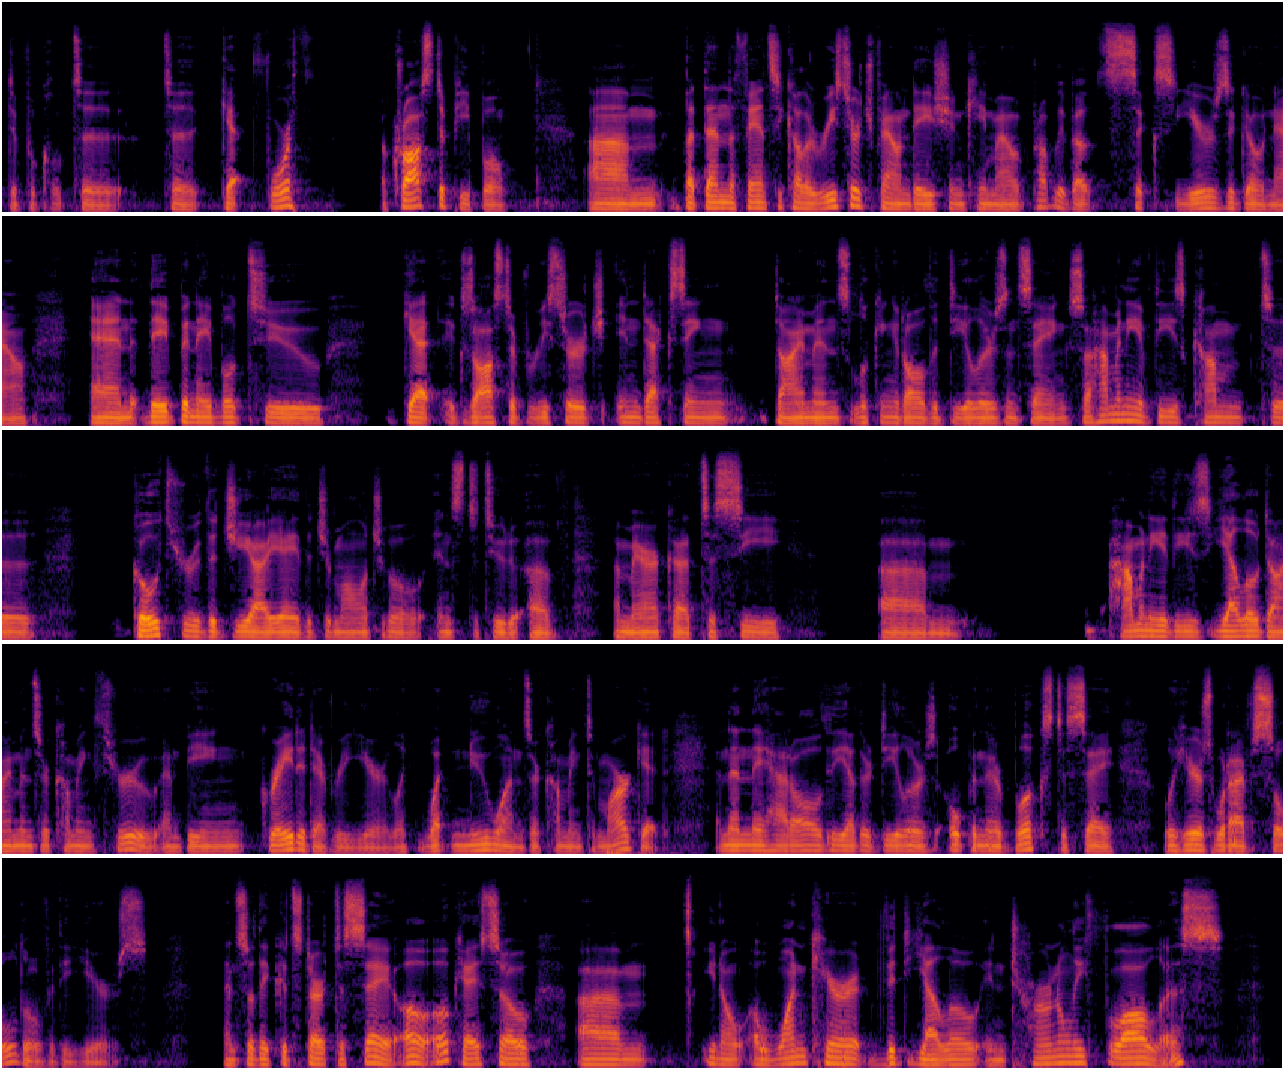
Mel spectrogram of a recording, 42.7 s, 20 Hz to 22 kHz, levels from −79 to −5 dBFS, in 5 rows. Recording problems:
none

